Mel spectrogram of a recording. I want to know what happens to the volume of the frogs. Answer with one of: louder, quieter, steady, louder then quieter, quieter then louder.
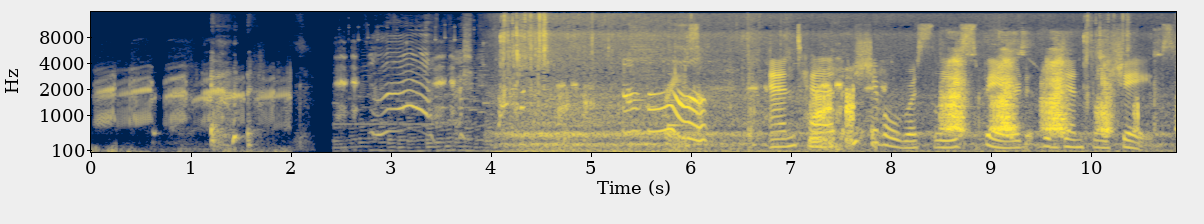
louder.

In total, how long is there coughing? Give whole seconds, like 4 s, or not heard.
2 s.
